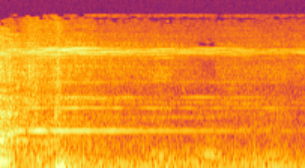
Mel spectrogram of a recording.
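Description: Faint film-scene background: a low hum with a thin steady high tone, and a soft thump about half a second in.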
